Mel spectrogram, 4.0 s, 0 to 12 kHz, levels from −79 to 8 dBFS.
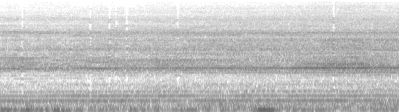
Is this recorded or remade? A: recorded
